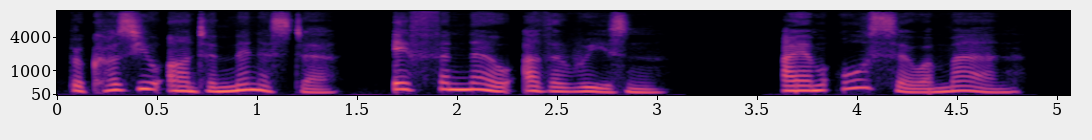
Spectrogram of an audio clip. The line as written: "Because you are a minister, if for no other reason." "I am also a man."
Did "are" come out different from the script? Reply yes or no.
yes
